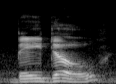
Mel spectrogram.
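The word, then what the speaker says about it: BeiDou: we use here and BDS pronounce beo is the Chinese satellite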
